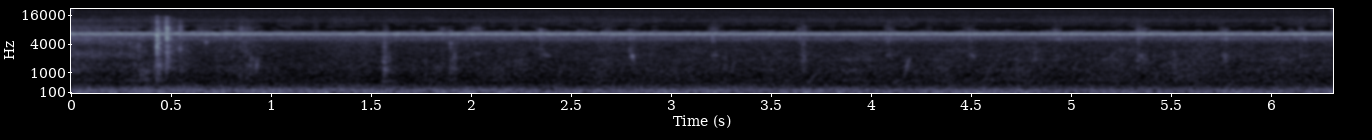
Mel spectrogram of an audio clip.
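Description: Faint outdoor ambience on calm water: a steady high-pitched insect drone, over a low rumble, with a faint click about half a second in.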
